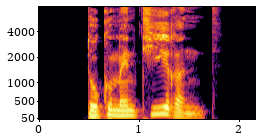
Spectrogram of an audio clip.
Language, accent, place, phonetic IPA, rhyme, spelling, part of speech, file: German, Germany, Berlin, [dokumɛnˈtiːʁənt], -iːʁənt, dokumentierend, verb, De-dokumentierend.ogg
- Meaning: present participle of dokumentieren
